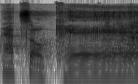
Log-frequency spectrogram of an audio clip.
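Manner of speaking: low, slow, embarrassed reply; comically meek, drawn-out acceptance; sheepish forgiveness. Retold or imitated. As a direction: let it go after being caught out.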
